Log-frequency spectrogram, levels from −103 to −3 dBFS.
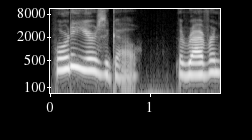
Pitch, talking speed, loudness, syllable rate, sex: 245 Hz, 175 wpm, -15 LUFS, 5.3 syllables/s, female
